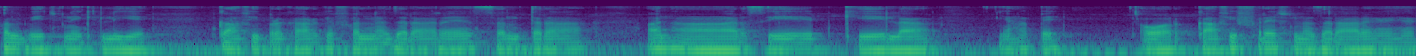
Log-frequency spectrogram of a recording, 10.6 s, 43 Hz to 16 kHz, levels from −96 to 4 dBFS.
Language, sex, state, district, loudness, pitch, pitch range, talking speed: Hindi, male, Jharkhand, Jamtara, -39 LUFS, 90 Hz, 85-90 Hz, 135 wpm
